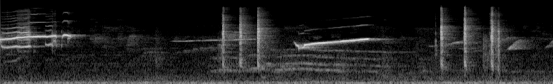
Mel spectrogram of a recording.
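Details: Fighting song from a white-rumped shama: high clear whistled notes, long thin sliding whistles with a bright rising one midway, interspersed with loud dry click pairs and triplets.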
